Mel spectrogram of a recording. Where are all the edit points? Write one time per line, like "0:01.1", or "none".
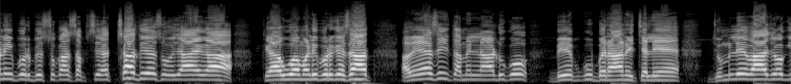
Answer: none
